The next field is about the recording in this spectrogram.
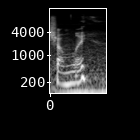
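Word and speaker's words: Cholmondeley: don't know how you'd say that one pronounced Chumley okay fine whatever that's how they want to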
